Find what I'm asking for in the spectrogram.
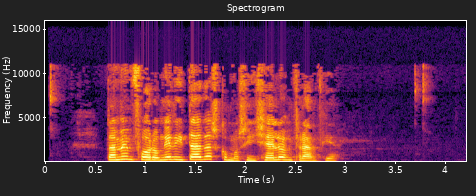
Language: Galician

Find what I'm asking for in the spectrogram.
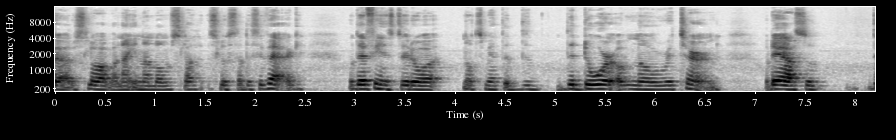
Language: Swedish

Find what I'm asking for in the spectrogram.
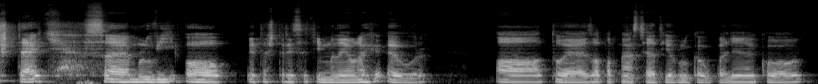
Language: Czech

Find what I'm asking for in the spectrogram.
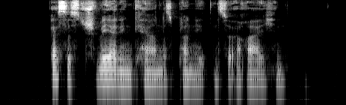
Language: German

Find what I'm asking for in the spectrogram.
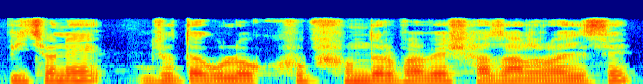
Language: Bangla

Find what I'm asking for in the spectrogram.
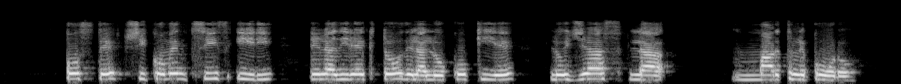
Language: Esperanto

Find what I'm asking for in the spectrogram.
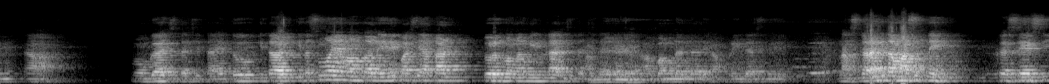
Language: Indonesian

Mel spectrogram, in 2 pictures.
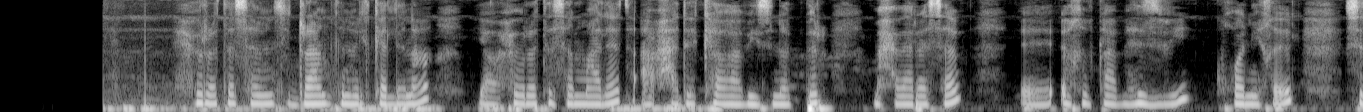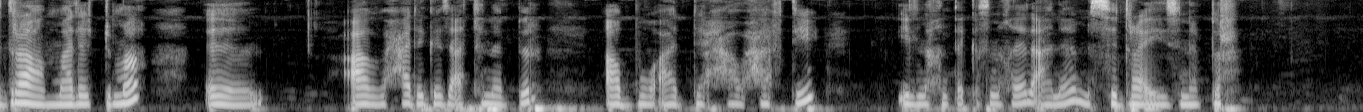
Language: Tigrinya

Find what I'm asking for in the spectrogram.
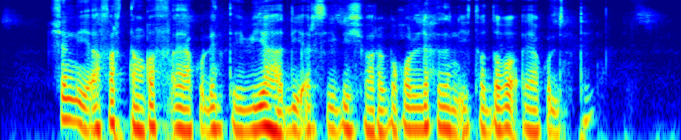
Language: Somali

